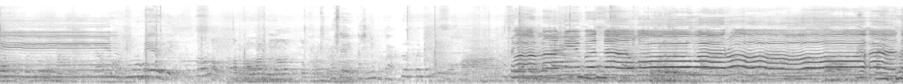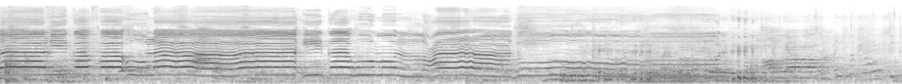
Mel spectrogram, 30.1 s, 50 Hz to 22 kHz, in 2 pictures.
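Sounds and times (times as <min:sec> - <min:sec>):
person chanting recitation: 0:00.0 - 0:02.5, 0:07.8 - 0:28.3.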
